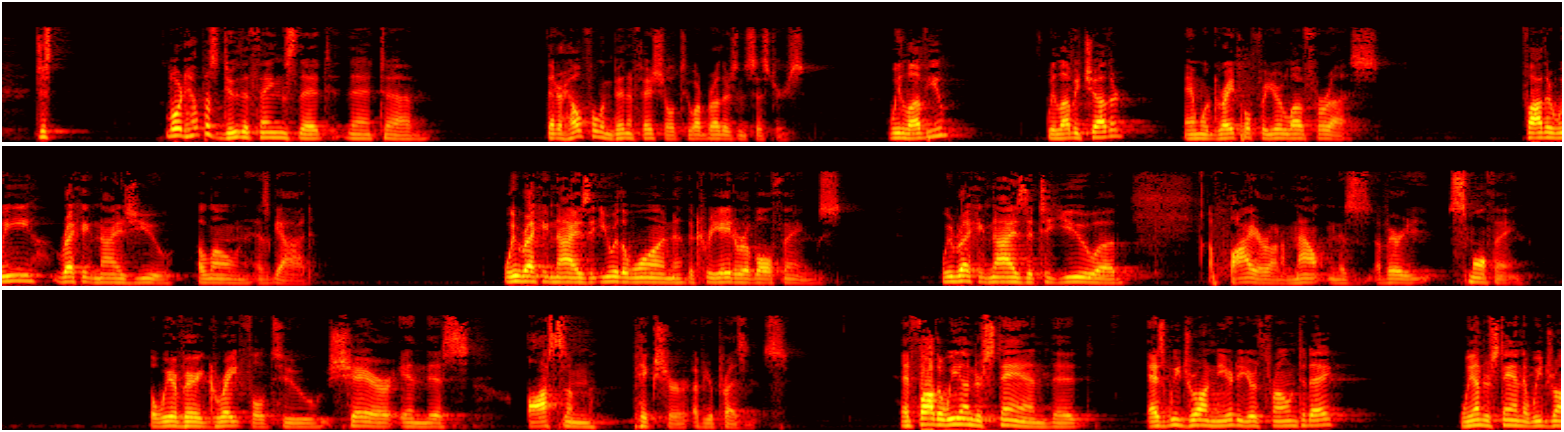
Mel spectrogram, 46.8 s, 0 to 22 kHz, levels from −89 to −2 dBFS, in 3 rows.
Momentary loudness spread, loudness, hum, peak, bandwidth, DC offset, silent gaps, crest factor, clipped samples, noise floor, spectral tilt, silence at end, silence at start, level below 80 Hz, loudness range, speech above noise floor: 15 LU; -33 LUFS; none; -10 dBFS; 10.5 kHz; under 0.1%; none; 24 dB; under 0.1%; -86 dBFS; -5 dB/octave; 0 s; 0.35 s; -70 dBFS; 7 LU; 54 dB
